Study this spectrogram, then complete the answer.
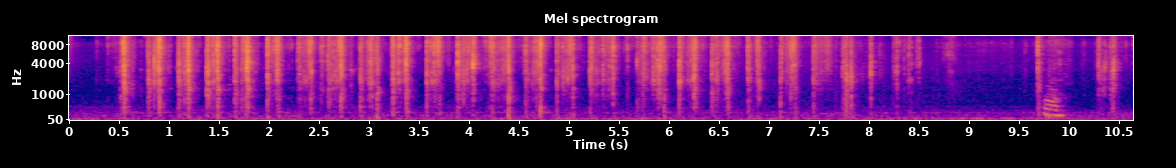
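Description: A deck of tarot cards being shuffled by hand, a close rapid series of crisp riffling clicks and flaps that continue steadily for several seconds before a short spoken remark near the end.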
